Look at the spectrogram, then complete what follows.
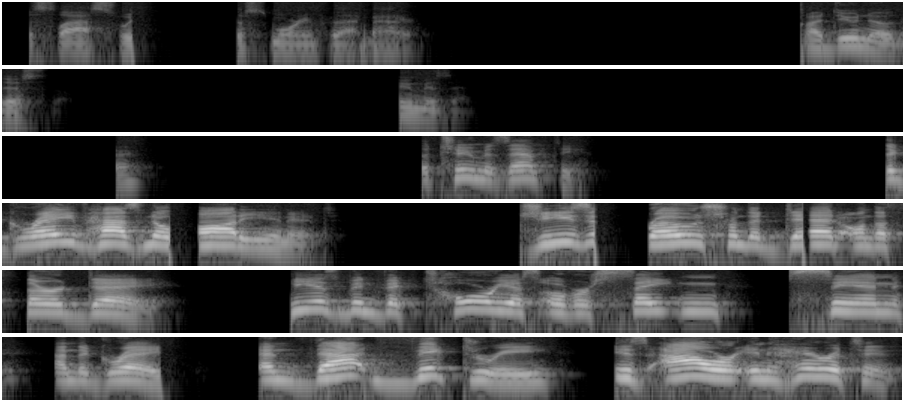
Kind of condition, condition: setting, large echoing room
